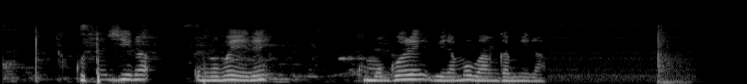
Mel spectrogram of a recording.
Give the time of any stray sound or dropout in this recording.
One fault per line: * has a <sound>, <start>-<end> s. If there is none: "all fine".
* has a thud, 6.6-6.9 s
